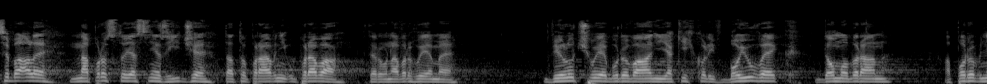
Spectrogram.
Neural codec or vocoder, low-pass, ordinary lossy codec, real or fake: none; 9.9 kHz; MP3, 32 kbps; real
